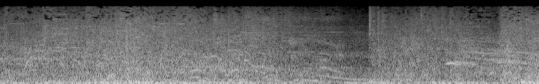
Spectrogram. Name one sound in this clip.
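Game combat sound effects of spells and blasts crackle and boom rapidly.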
